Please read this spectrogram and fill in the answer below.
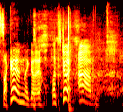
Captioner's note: laughter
